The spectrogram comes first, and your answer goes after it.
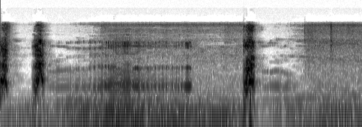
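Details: Rescued Golden Retriever, taken from a slaughterhouse by the barangay, growling: a sustained rough, low-pitched rumble through the middle of the clip, with sharp knocking bursts near the start and another at about four seconds, over steady background noise.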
